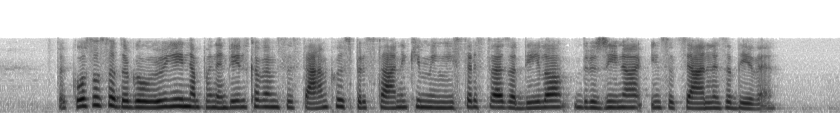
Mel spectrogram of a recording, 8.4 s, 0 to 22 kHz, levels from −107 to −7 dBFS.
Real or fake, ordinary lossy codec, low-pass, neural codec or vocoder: fake; none; 5.4 kHz; codec, 16 kHz, 1.1 kbps, Voila-Tokenizer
